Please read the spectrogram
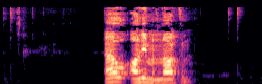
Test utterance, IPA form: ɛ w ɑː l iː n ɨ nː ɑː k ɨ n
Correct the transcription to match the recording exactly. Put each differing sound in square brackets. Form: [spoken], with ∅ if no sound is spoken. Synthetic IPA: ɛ w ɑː l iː [m] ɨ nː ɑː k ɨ n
